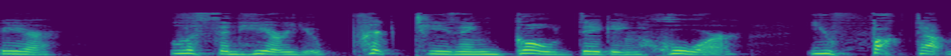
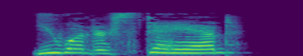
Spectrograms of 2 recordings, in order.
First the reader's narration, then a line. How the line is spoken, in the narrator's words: He shouts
